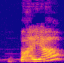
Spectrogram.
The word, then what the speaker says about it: Bayer: Now, that was the English pronunciation, but the correct German pronunciation would actually be Baya Baya Baya.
